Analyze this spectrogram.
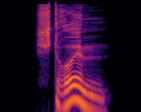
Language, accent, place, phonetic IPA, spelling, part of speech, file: German, Germany, Berlin, [ʃtʁøːm], ström, verb, De-ström.ogg
- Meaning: 1. singular imperative of strömen 2. first-person singular present of strömen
